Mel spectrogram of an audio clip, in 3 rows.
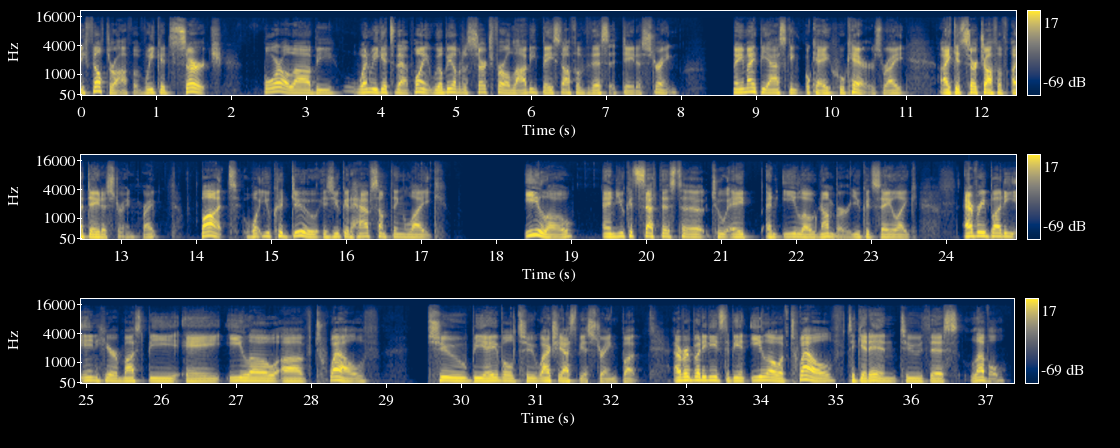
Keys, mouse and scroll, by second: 4.2 click, 4.4 click, 6.7 click, 12.2 ctrl+c, 12.6 click, 13.1 Return, 13.2 ctrl+v, 14.0 click, 14.2 click, 15.3 click, 15.5 click, 16.0-16.9 typing, 17.5 click, 17.6 click, 26.1-27.0 typing, 28.0 click, 29.0 click, 30.5 ', 30.8 Right, 31.0 Right, 31.5 ', 32.8 click, 35.9 ".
